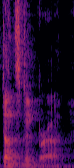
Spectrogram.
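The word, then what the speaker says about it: Dunstanburgh: another ruined castle called Dunstan bruh which is not spelled like it sounds it's d u n st a and B you are th pronounced Dunstan bruh just like Edinburgh a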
